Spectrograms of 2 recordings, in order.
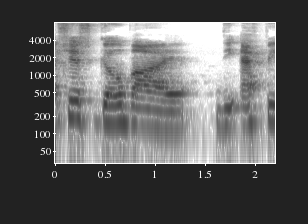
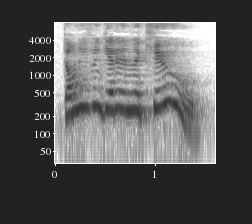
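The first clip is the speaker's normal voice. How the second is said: dismissive; 10 semitones higher than usual. Real, not acted. Host barring callers.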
